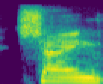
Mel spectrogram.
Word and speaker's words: Shang: something like that yeah it sounds like shang from shanghai which is how it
